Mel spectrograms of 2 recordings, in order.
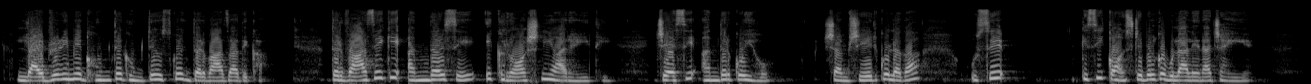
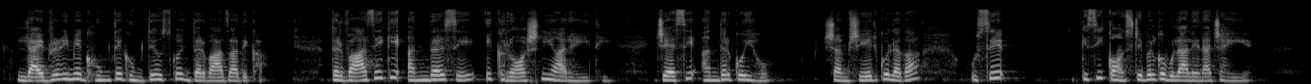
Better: second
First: distortion; slight; 6% of the sound clipped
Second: none

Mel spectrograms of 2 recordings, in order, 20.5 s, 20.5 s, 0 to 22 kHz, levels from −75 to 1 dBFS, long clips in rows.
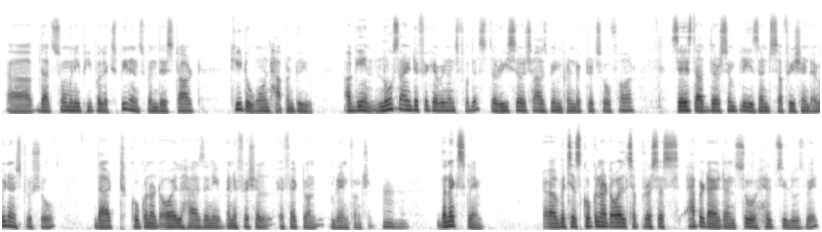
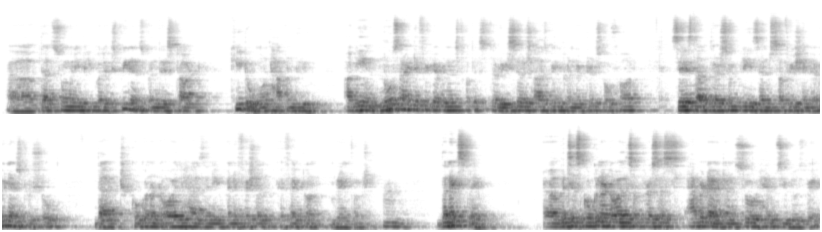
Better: first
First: none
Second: off-mic speech; far // room echo; noticeable; dies away in 0.5 s

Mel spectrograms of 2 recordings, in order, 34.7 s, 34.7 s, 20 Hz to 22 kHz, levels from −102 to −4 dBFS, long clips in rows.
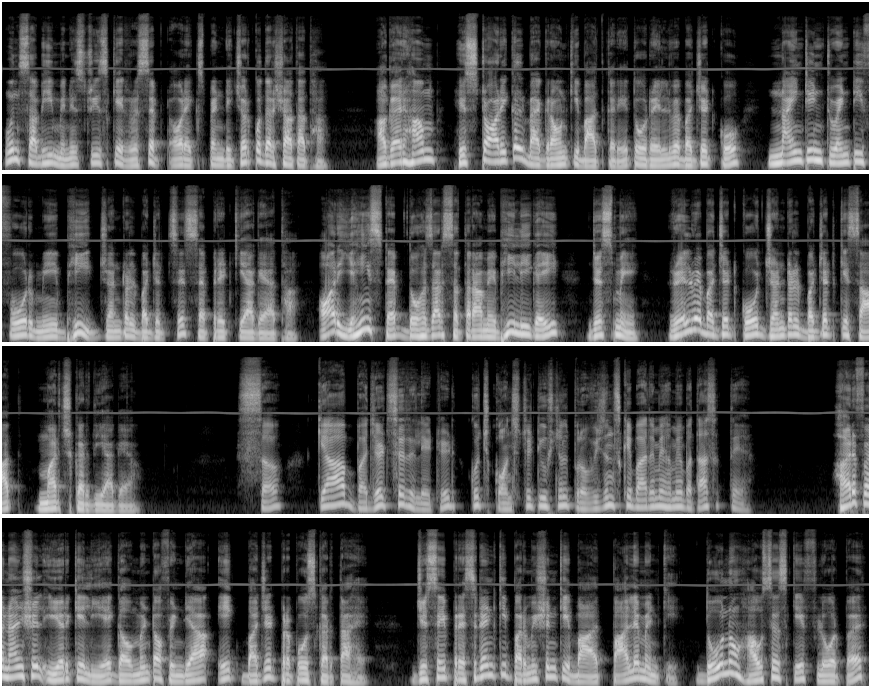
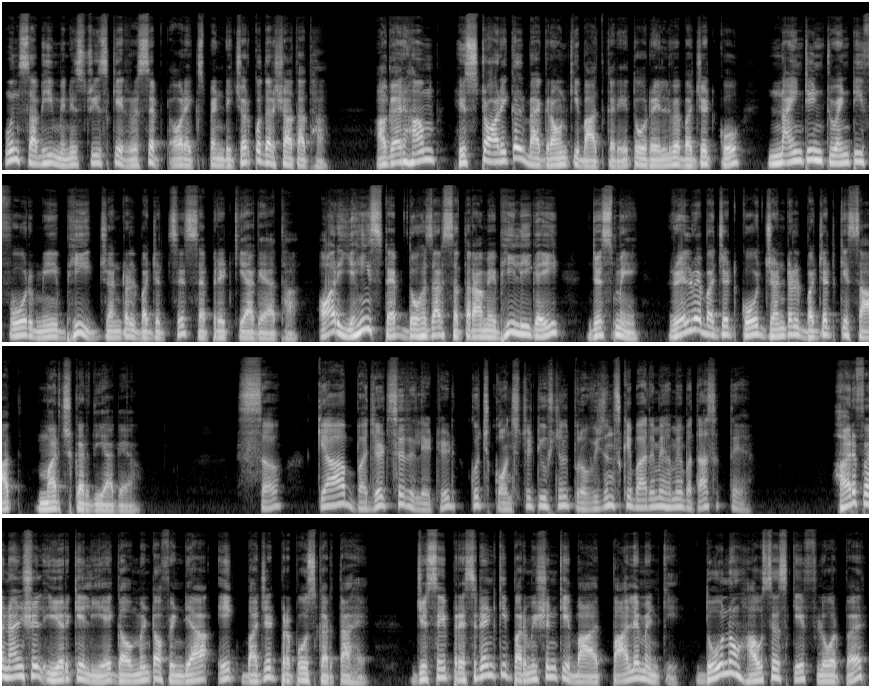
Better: second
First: high-pitched whine; faint; throughout; 5 kHz, 35 dB below the speech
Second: none

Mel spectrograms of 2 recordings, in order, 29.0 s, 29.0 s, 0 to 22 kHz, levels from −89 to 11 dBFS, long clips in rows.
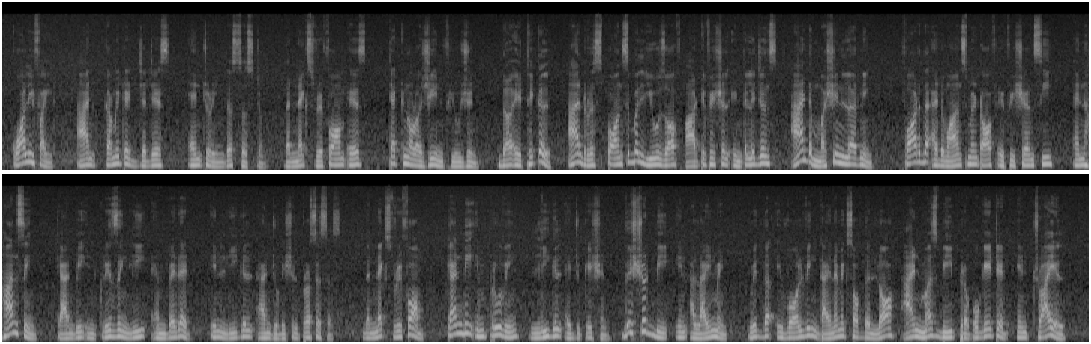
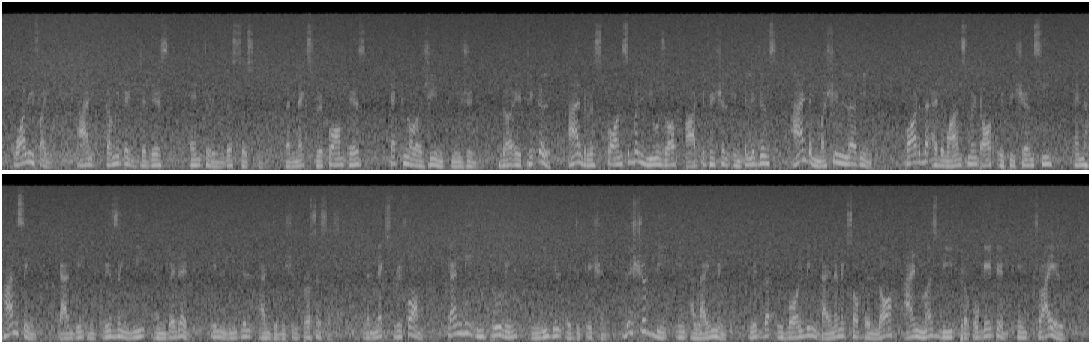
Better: first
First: hiss; faint; throughout; 20 dB below the speech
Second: hiss; loud; throughout; 5 dB below the speech

